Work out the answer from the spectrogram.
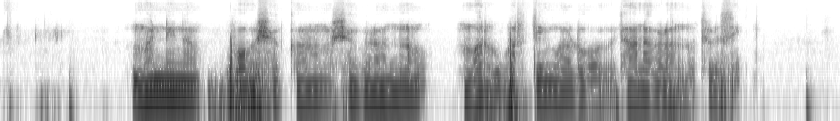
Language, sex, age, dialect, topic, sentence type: Kannada, male, 51-55, Central, agriculture, question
